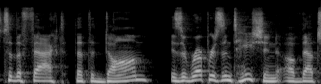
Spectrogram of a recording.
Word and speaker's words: DOM: reduced to the acronym of Doom which is pronounced Dom so if you like the Dom is a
